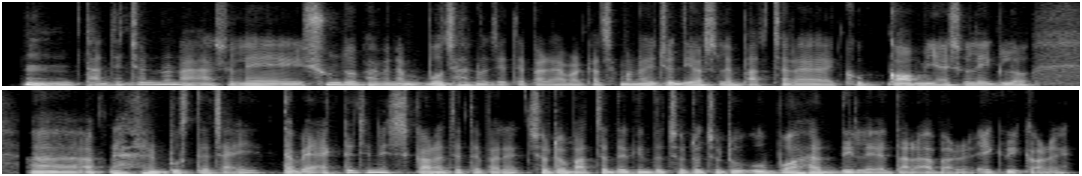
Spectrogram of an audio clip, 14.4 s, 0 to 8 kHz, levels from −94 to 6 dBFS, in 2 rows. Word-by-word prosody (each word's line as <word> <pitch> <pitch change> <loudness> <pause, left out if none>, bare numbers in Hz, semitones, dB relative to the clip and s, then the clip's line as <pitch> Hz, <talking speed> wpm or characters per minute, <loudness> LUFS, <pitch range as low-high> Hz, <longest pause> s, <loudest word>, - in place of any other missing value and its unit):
হুম। 130 - +6 0.2
তাদের 115 +7 -4
জন্য 175 +1 0
না - - 0
আসলে 115 +5 -2 0.4
সুন্দরভাবে 150 -4 0
না - - 0 0.2
বোঝানো 120 -2 +2
যেতে - - -7
পারে 95 0 -4
আমার 100 0 -5
কাছে 100 - -4
মনে 105 0 +2
হয়। 135 - +3
যদিও 115 +3 +4
আসলে 130 0 -1
বাচ্চারা 105 +3 -3 0.3
খুব 125 - -2 0.2
কমই 130 -1 +5
আসলে 125 -1 -1
এগুলো 115 +1 -1 0.6
আ - - +6 0.3
আপনার 110 -1 0 0.3
বুঝতে 125 +2 0
চায়। - - -3 0.3
তবে 140 0 +2
একটা 130 +6 -3
জিনিস 190 -2 +3 0.2
করা 125 -7 +4
যেতে 100 0 -2
পারে। 95 +6 -1 0.2
ছোট - - 0
বাচ্চাদের 105 +1 +1
কিন্তু 105 0 +2
ছোট, 115 - -2
ছোট 110 - -1 0.2
উপহার 130 -1 +3
দিলে 100 -1 +1
তারা 95 -4 -3
আবার - - -6 0.2
এগ্রি 105 -1 -2
করে। - - -5
120 Hz, 175 wpm, -23 LUFS, 105-135 Hz, 0.6 s, হুম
